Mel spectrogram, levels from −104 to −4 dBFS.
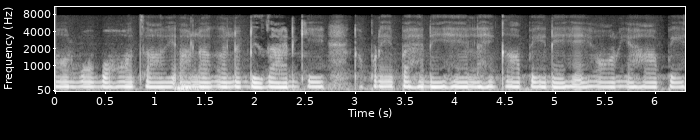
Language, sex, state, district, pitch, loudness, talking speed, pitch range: Hindi, female, Chandigarh, Chandigarh, 180 Hz, -13 LUFS, 150 wpm, 180-185 Hz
